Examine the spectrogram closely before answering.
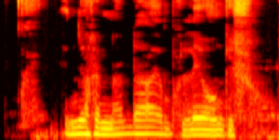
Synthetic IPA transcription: i˨ɲɔ˦ɾɛ˨na˦ɗa˦ɛ˦mbɔ˨lɛ˦ɔ˨ŋɡi˦ʃɔ̥˨

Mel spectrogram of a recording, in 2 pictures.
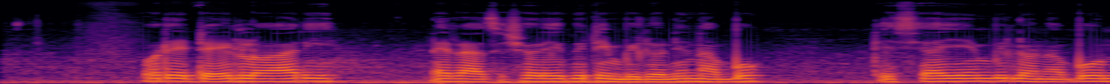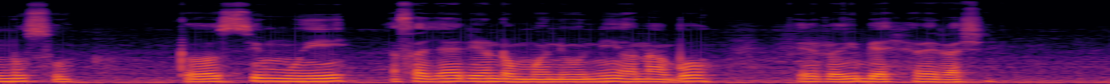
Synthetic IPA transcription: ɔ˦ɾɛ˨tɛ˨i˦lɔ˨a˦ɾi˦nʔɛ̰˦ɾa˨si˨ʃɔ˦ɾɛ˦i˦k̬wi˦ti˨mbi˨li˨ɔ˨ni˦na˨bɔ˦ | tɛ˨si˦a˦jɛ˦mbi˦liɔ˨na˨bɔ˦nu˦su˨ | tɔ˨˦si˦mu˨i˦ | a˨sa˨d͡ʒa˦ɾi˦ɔ˦ndɔ˨mɔ˨ni˨u˨ni˦ɔ˨na˨bɔ˦ | ɛ˦ɾi˨ɾɔ˨ɣi˦bi˨a˨ʃa˦ɾa˨ɾa˦ʃɛ˦

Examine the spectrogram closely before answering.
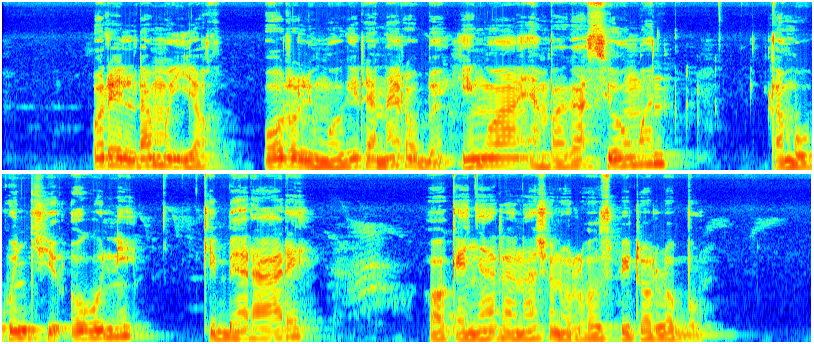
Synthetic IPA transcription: o˦ɾe˨lda˦mo˨jɔ˨k | o˦ɾo˨li˨mo˨ɡi˦ɾa˨na˦ɪɾɔbɛ˨kɪ˦ŋwa˦ɛ˨mba˨ka˦sjo˦ŋwa˦n | ka˨mbu˨ku˦ɲt͡ʃi˨ʔo˦ɡu˦ni˦ | ki˨bɛ˦ɾaɾɛ˦ | ɔ˨kɛ˨ɲa˦ɾa˨na˦ʃɔ˦na˨lho˦spito˦lo˦bo˨

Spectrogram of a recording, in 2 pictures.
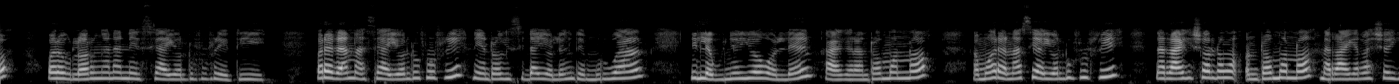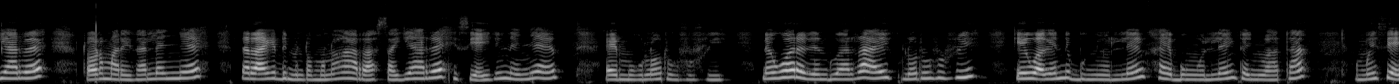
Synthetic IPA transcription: o˦ɾɛ˨ku˨lɔ˨˦ɾu˦ŋa˦na˦ne˨si˦a˨jɔ˦lu˦ɾu˦ɾe˨ti˦ | ɔ˦ɾɛ˨ta˨˦na˨si˦a˨jɔ˦lu˦ɾu˦ɾi˦ne˨ndɔ˦ki˨˦si˦da˦jɔ˨le˦ŋde˨mu˦rwa˦ŋni˦le˨ku˨ɲo˦jɔ˦ɣɔ˨le˦ŋka˨kɪ˨ɾa˨ndɔ˦mɔ˦nɔ˦ | a˨m˦ɔ˦ɾa˨na˨˦sja˨jɔ˦lu˦ɾu˦ɾi˦ | na˨ɾa˨kɪ˦ʃɔ˦ndɔ˦mɔ˦nɔ˦na˨ɾa˨kɪ˦ɾa˦ʃɔ˦ɣja˦ɾɛ˦tɔ˨˦ɾma˨ɾe˨ɾa˦lɛ˦ɲɛ˦ | nɛ˨ɾa˨˦kɪ˦dɪ˨mi˨ndɔ˨mɔ˨nɔ˦ka˦ɾa˨sa˨ɣja˦ɾɛ˦ɪ˨sja˨i˨ti˦nɛ˨ɲɛ˦ | a˨ɪ˨mʊ˨kʊ˨lɔ˦ɾu˨ɾu˨ɾi˨ | nɛ˦kɔ˦ɾɛ˨te˨ndwa˨ɾa˦ɪ˦ku˨lo˦ɾu˦ɾu˦ɾi˦ke˦wa˨ke˦ni˦bu˨ɲ˨o˨le˦ŋha˦i˨bu˨ŋo˨le˦ŋtɛ˨ɲwa˨ta˦ | a˨mo˦i˦sja˨

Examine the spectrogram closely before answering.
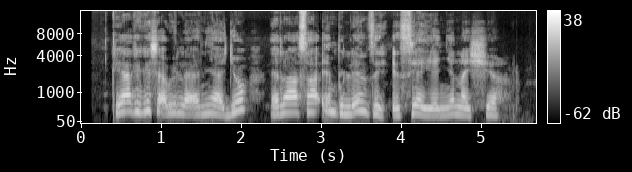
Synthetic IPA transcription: kɪ˦a˦kɪ˦kɪ˦ʃa̰˨wi˦la˨ja˨ni˦a˨d͡ʒɔ˦ɛ˨ɾa˦sa˦ʔḛ˦mbi˨le˦nzɪ˨e˨sja˦˨jɛ˨ɲɛ˦na˨ʃa˦˨

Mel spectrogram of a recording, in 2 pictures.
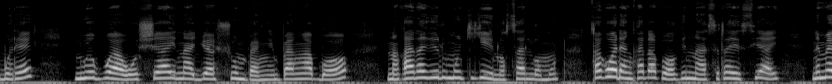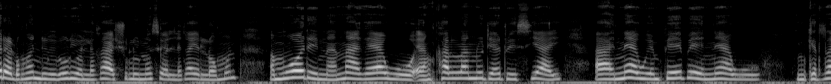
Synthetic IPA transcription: bo˨ɾe˦kni˦we˦pwa˨wo˨ʃa˦i˦na˨d͡ʒwa˦ʃʊ˦mba˨ŋɪ˨mba˦ŋa˦bɔ˨˦ | na˨ka˦ta˦ke˦ɾu˦mo˦ki˦ke˦i˨no˨sa˦lɔ˨mʊ˦nka˦kɔ˦de˨ŋka˦ta˦pɔ˨k̬ɪ˦na˨sɪ˨˦ta˦e˨si˦a˦˨i˦nɛ˦me˦ɾɔ˨lʊ˨ŋa˦ne˨le˨ɾo˦ɾi˦ɔ˨le˨ka˦˨ʃu˦lo˨no˦si˦ɔ˨lɪ˨ka˦i˨lɔ˨mʊ˦n | a˨m˦ɔ˦ɾe˨na˨na˦˨kɛ˦ja˦wo˨e˨ŋka˦la˦no˦tja˦twe˨si˦a˨i˦a˨nɛ˦a˦˨we˨mpe˦pe˦˨nɛ˦a˨wo˨ | ŋkɪ˨ta˦

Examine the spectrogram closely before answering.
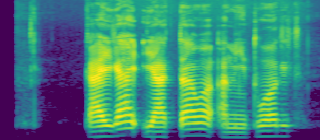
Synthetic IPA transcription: ka˨i˨ka˦ja˨k̚ta˦wa˦ʔa̰˨mi˨twɔ˦kɪ˦k

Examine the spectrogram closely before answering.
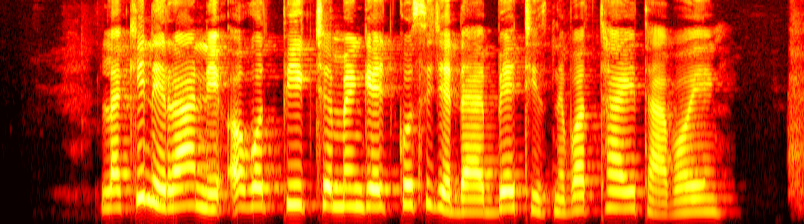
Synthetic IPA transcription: la˨ki˦nɪ˨ɾa˦nɪ˨ʔɔ˦ɡo˦t̪̚pi˦k̚t͡ʃe˦me˦ŋɡe˦d͡ʒko˦si˦d͡ʒe˨da˨be˦ti˨snɪ˨bɔ˦tʰːa˦ɪ˦ta˨bɔ˦ɪ˦ŋ

